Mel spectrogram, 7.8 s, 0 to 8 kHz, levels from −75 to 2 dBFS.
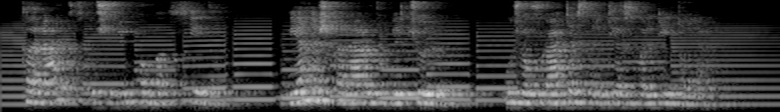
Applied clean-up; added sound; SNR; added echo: none; Wind instrument, woodwind instrument; 10 dB; reverberation time 0.9 s.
